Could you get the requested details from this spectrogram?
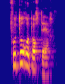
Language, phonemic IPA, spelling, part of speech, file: French, /fɔ.to.ʁ(ə).pɔʁ.tɛʁ/, photoreporter, noun, LL-Q150 (fra)-photoreporter.wav
- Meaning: photojournalist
